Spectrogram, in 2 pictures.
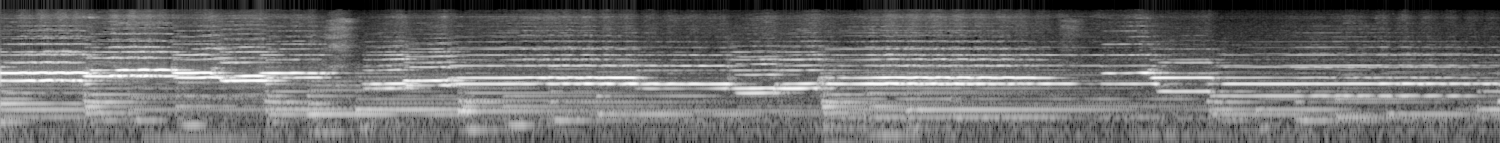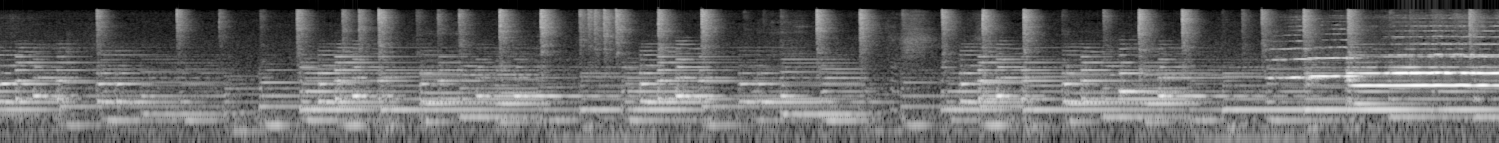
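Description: Two flutes playing a melody together in harmony over piano accompaniment. From about halfway through, light percussion taps keep a steady beat under them.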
